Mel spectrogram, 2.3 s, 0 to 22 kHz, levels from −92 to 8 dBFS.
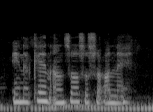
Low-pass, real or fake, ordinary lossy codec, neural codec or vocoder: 7.2 kHz; real; Opus, 64 kbps; none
